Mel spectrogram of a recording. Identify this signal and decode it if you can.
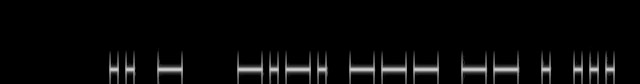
Morse code, heard as a keyed tone, about 15 wpm, 700 Hz. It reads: IT COMES
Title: Sets of 3 Words 15wpm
